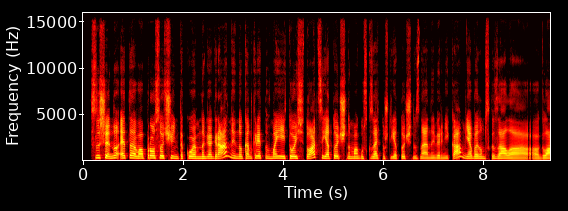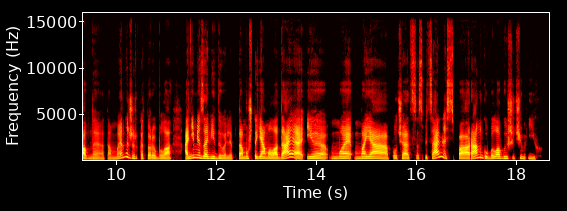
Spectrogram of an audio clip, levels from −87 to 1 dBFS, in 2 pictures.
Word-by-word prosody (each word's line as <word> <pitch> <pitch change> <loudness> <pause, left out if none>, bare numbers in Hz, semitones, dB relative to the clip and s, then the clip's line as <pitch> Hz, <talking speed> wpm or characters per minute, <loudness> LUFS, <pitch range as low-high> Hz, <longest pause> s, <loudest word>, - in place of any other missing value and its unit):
Слушай, 265 -2 +3
ну, 235 +4 0
это 245 0 +3
вопрос 245 +2 +3
очень 235 -2 0
такой 215 +1 0
многогранный, 205 - +1
но 215 -1 -3
конкретно 230 +1 -1
в 215 - -8
моей 230 0 +1
той 220 0 +2
ситуации 210 +2 0
я 205 -2 +4
точно 225 0 -1
могу 190 0 -3
сказать, 190 -1 -3
потому 190 - -12
что 185 - -12
я 185 0 -2
точно 190 -1 -6
знаю 175 -1 -2
наверняка, 170 +1 -2
мне 205 -3 0
об 190 - -6
этом 195 0 -2
сказала 175 -5 -1
главная 170 -1 0
там 155 - -10
менеджер, 225 - -4
которая 170 -4 -4
была, 165 -1 -1 0.2
они 185 +10 +3
мне 285 -2 -1
завидовали, 200 -8 -1
потому 175 +1 -2
что 190 - -4
я 190 -1 +3
молодая, 175 - +4
и 185 -3 -1
мо 185 +1 0
моя, 185 -3 +2
получается, 175 -1 -3
специальность 225 - -1
по 175 -1 +4
рангу 270 - +1
была 190 +4 0
выше, 205 +1 -5
чем 200 0 -7
их. 165 -4 -13
195 Hz, 160 wpm, -21 LUFS, 175-225 Hz, 0.2 s, я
